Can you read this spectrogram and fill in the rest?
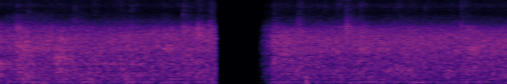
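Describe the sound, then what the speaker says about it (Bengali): Light rain patters steadily on outdoor surfaces, a soft, even hiss that cuts out completely for about half a second, then resumes at the same gentle level. "বৃষ্টি শুরু হলো এই সবে এখন একটু একটু অল্প অল্প করছে"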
